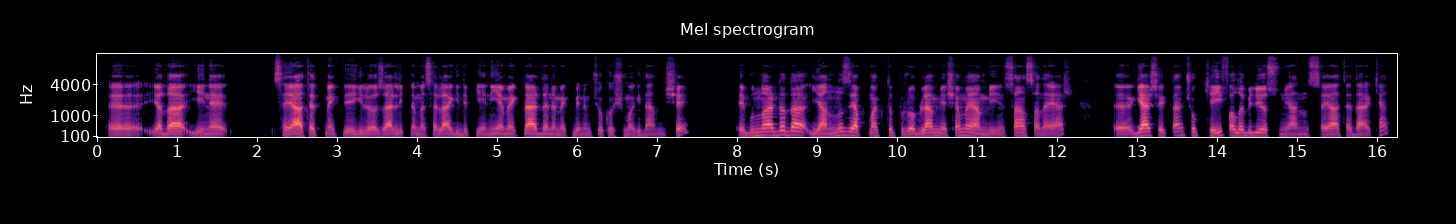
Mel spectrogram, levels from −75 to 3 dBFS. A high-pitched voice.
No: low, 100 Hz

